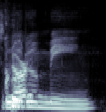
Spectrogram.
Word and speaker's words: Curumim: It's Curumim.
